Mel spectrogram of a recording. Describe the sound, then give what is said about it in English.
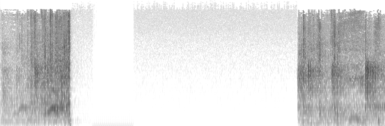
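A church audience clapping as a speaker leaves and the senior pastor comes up to give the message: a dense, steady patter of many hands for about a second, then a gap of silence, then the applause resumes with a few sharper individual claps standing out. “I never know if people are clapping for the person that left or the person that's coming up.”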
